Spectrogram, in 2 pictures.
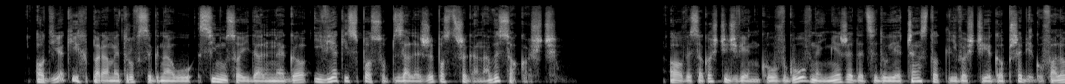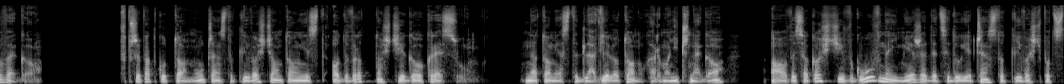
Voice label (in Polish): Lektor, Studio; Studio Nonagram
